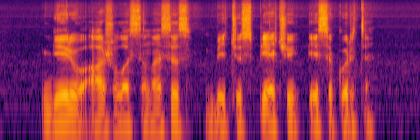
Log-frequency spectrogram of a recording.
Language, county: Lithuanian, Telšiai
